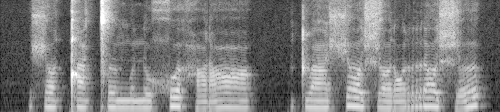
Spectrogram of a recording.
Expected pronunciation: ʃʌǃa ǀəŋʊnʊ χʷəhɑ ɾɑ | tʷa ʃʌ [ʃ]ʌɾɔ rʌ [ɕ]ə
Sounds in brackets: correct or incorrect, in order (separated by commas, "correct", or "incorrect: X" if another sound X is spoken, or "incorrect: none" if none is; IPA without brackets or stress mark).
incorrect: ɕ, correct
